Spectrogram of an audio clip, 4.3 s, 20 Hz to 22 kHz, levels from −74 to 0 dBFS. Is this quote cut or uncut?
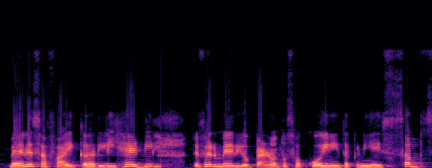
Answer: cut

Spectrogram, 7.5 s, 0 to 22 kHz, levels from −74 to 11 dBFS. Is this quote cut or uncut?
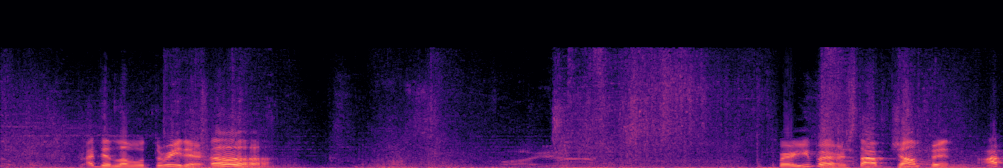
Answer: uncut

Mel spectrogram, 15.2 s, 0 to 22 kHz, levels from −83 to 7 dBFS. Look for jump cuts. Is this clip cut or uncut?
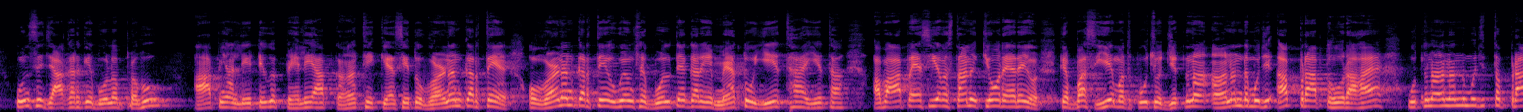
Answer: uncut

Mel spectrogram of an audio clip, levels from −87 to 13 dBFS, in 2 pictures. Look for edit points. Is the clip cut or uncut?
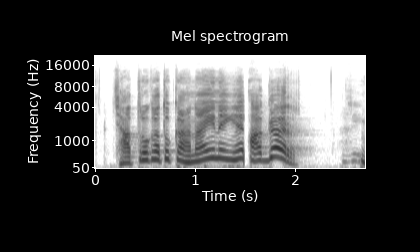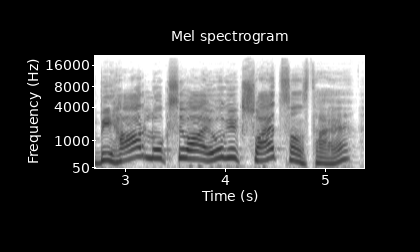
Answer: cut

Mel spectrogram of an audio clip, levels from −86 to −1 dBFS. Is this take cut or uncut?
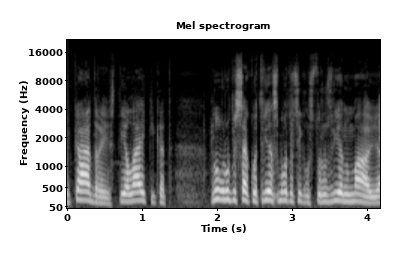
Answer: uncut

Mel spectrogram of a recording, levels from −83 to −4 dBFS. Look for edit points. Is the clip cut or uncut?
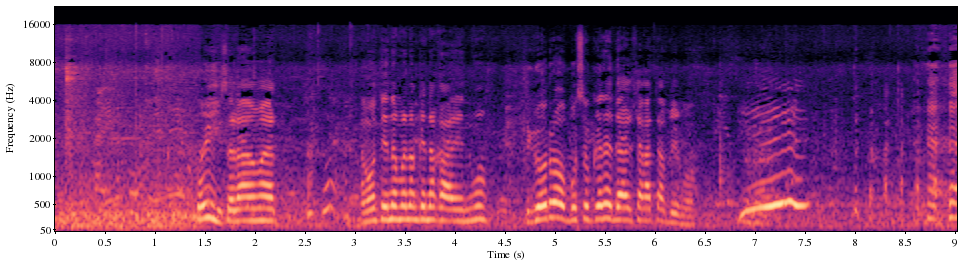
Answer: uncut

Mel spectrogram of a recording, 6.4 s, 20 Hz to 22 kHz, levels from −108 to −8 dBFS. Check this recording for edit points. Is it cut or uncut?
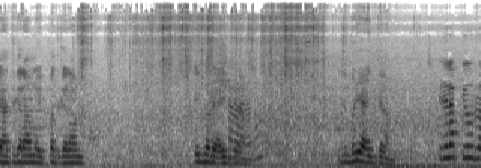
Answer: uncut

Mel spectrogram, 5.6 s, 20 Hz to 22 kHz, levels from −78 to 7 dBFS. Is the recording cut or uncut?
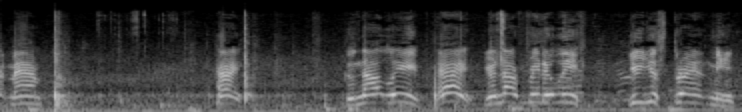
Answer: uncut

